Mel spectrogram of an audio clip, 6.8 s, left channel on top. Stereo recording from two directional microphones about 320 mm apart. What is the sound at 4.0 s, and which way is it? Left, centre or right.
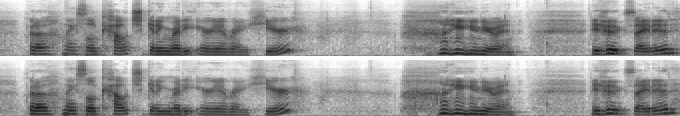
Speech, centre.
